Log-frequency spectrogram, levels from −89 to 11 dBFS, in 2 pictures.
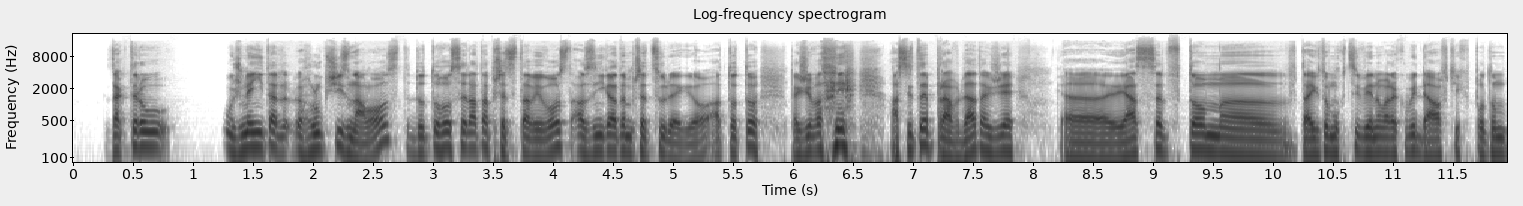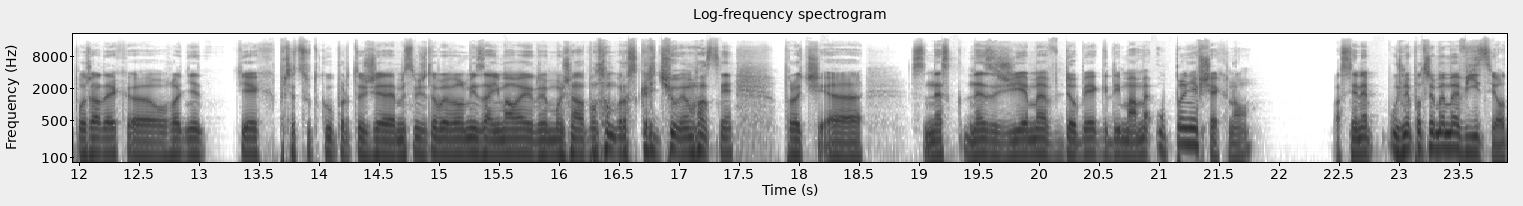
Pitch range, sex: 105-130 Hz, male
